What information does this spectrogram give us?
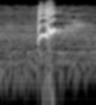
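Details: Jalak rio rio, a Rio Rio myna kept as a tutor bird for other songbirds, in full song: one piercing whistle that rises steeply, then holds with a slight warble for a fraction of a second, followed by a faint trailing tone.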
